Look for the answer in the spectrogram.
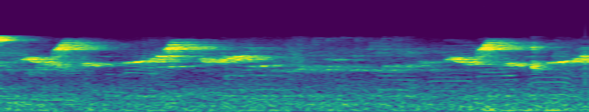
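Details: White-rumped shama song aimed at raising young birds' confidence: repeated sweeping whistled phrases, each rising then dropping, recurring about every half second over a constant hiss.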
